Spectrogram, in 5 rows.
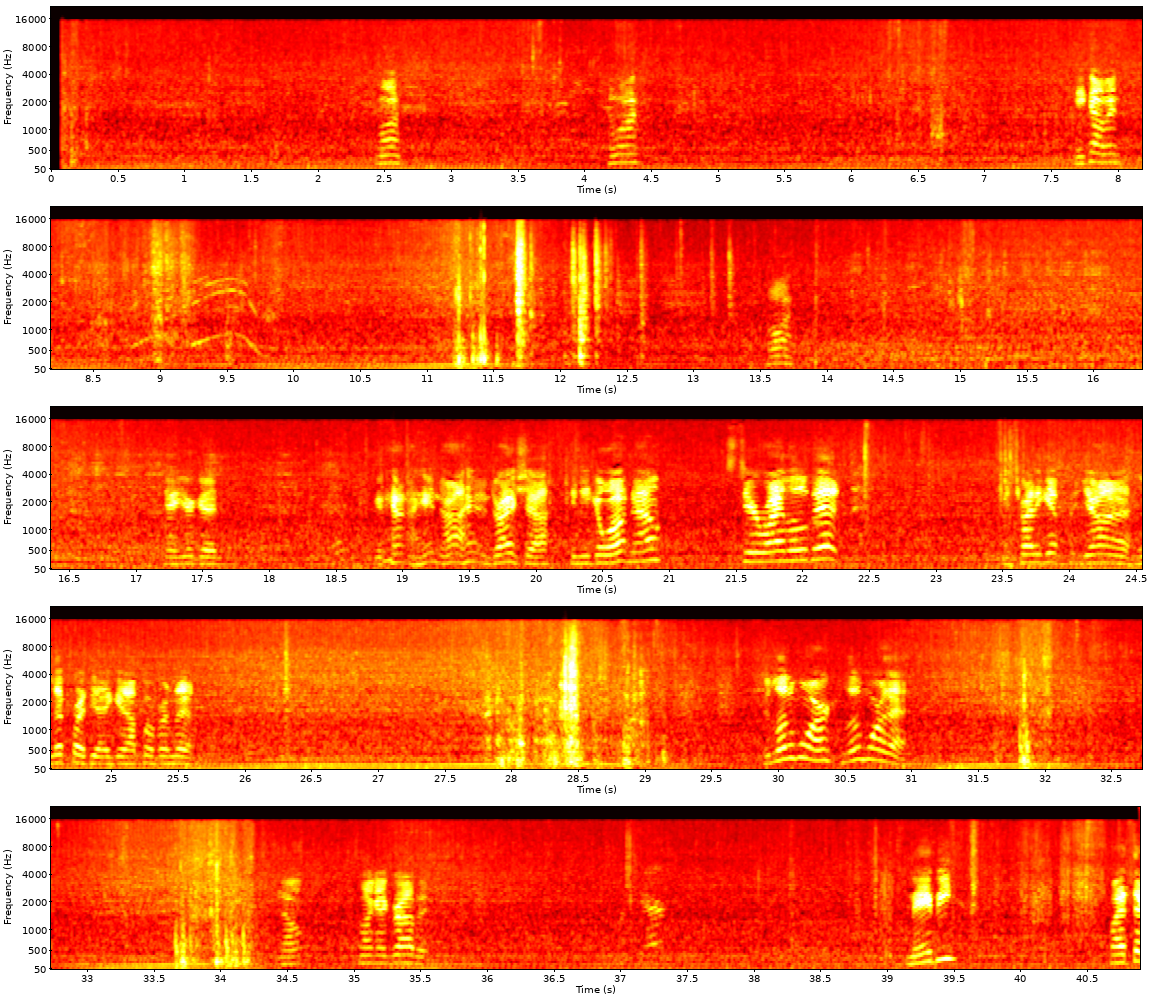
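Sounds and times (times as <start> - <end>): car engine at low revs: 0.0 - 40.9
sharp knocks and crunches: 11.1 - 12.7, 27.8 - 29.3, 31.6 - 32.4, 33.6 - 34.4.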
